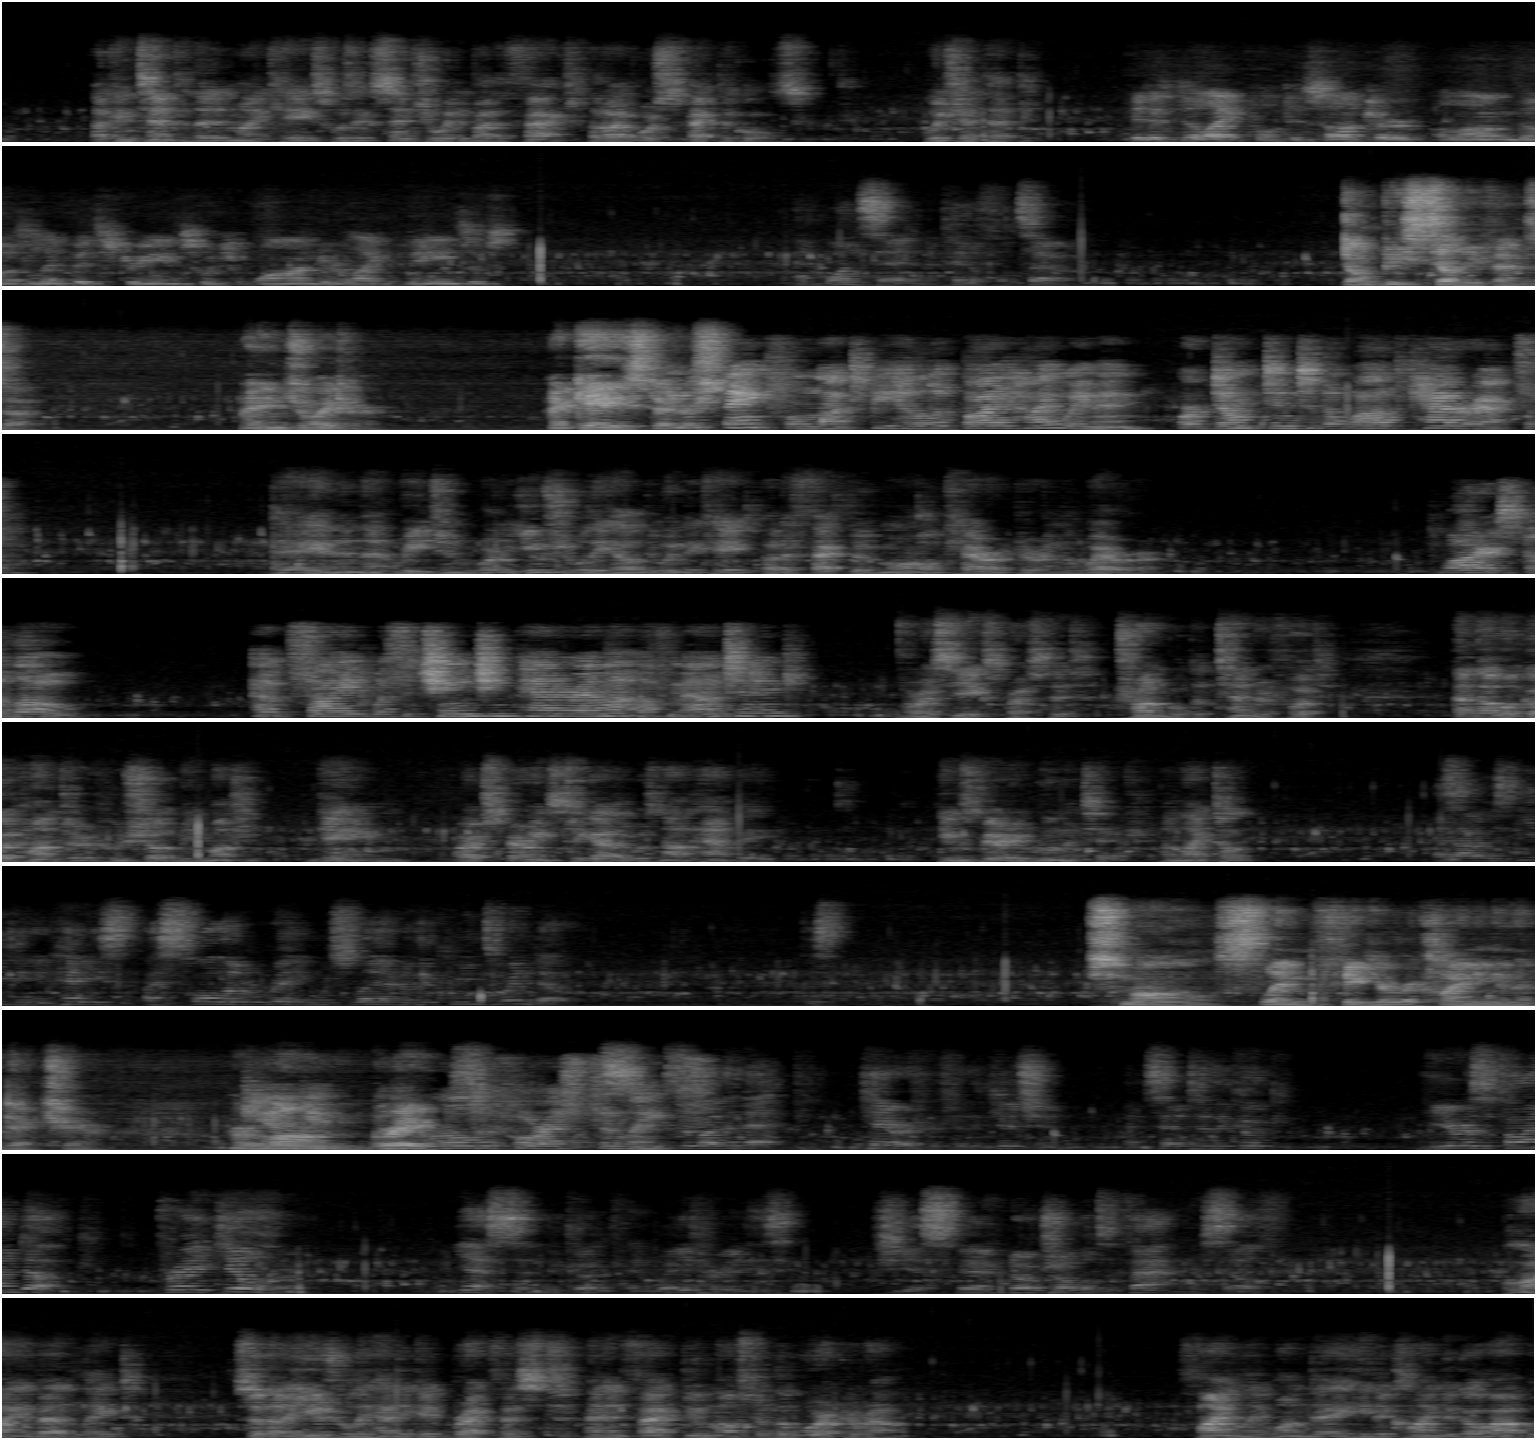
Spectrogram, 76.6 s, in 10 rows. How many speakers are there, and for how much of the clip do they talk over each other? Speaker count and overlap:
five, about 4%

